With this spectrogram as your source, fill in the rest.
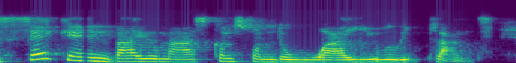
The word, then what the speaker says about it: guayule: The second biomass comes from the Wayuli plant. Yes, it's spelled with a G, but it's pronounced Wayuli.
